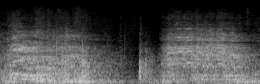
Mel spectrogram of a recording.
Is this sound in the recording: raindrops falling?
no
